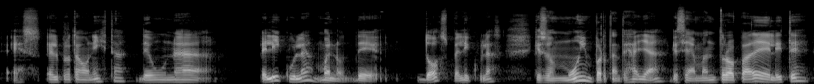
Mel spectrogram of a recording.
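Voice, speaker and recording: A man teaching screenwriting in a relaxed, conversational lecture, often asking his listeners rhetorical questions. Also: fairly low pitch. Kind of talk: online lecture.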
